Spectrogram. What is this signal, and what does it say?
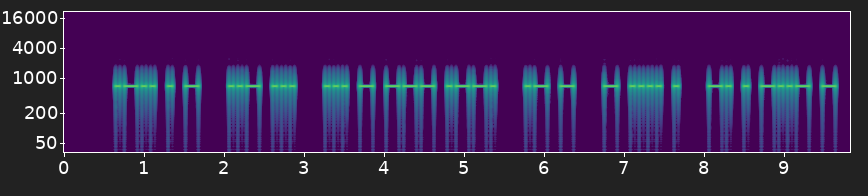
Morse code, heard as a keyed tone, about 22 wpm, 700 Hz. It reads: LET US STOP AT THE NEXT
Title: Sentences from Top 400 Words 22wpm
